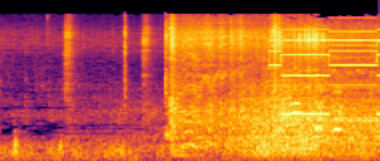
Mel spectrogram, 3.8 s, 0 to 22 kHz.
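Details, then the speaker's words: Howo 420 truck after diagnosing a no-start to a faulty starter solenoid: brief cranking, catches at about 1.5 seconds, settles into a steady rising run; clean start. "guys umandar na. Okay na siya. Sira yung starter."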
